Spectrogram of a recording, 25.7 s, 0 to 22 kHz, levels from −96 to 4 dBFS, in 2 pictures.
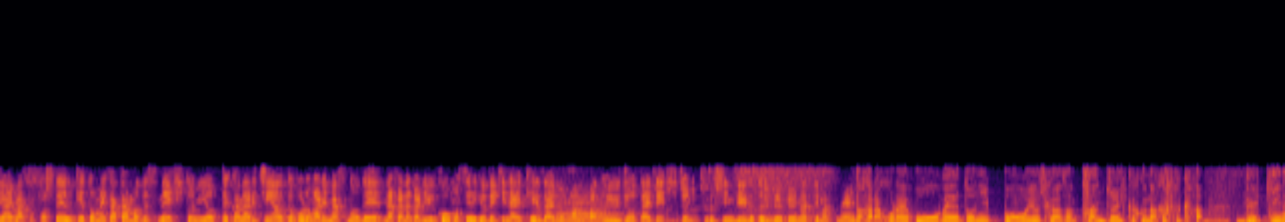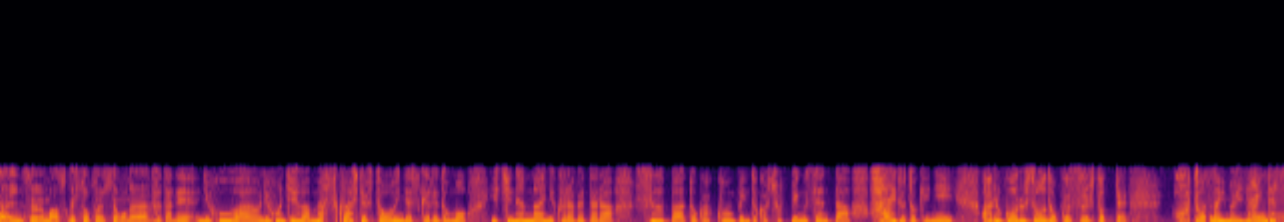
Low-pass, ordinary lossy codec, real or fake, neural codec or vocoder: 5.4 kHz; none; fake; codec, 16 kHz, 8 kbps, FunCodec, trained on Chinese and English, 25 frames a second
